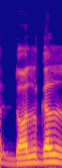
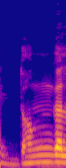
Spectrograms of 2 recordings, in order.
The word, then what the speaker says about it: Dhaungal: कमजोर राजा के शासन में वजीर दौलगल नहीं है, ये दोंगल होगा।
